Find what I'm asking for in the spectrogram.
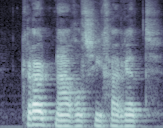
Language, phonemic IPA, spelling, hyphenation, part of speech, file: Dutch, /ˈkrœy̯t.naː.ɣəl.si.ɣaːˌrɛt/, kruidnagelsigaret, kruid‧na‧gel‧si‧ga‧ret, noun, Nl-kruidnagelsigaret.ogg
- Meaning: a kretek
